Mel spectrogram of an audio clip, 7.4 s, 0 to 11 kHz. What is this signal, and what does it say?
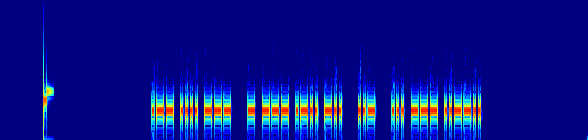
Morse code, heard as a keyed tone, about 37 wpm, 700 Hz. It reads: WHO TOLD U SO?
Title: Sentences from Top 400 Words and Abbreviations 40wpm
